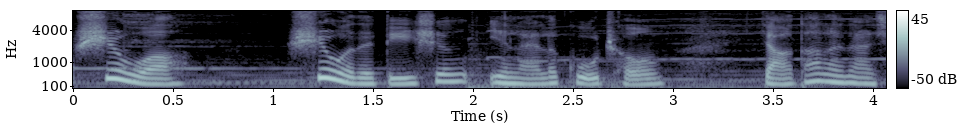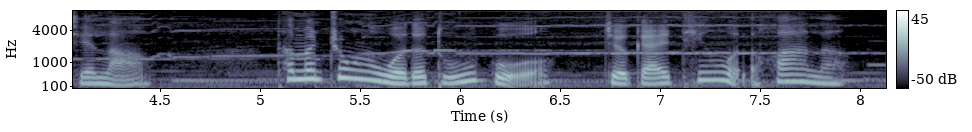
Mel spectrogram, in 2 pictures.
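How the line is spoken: Shy, laughing reply. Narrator (Chinese): 于梅见许多人望着自己，有几分害羞的笑着答道

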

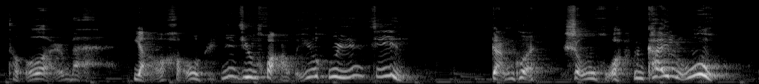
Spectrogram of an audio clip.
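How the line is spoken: Hearty laughter. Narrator (Chinese): 太上老君哈哈大笑起来

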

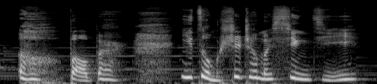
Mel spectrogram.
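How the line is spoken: Crying. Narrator (Chinese): 斯坎普哭着说

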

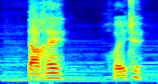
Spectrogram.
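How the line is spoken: Calling out. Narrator (Chinese): 停下来喊

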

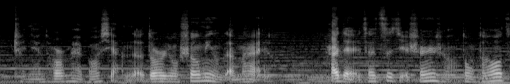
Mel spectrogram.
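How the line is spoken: Muttering. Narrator (Chinese): 嘴里嘟囔着

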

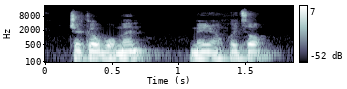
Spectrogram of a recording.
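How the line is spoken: Cold. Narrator (Chinese): 太师冷冷地说

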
